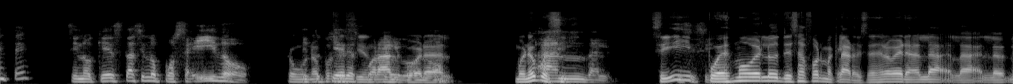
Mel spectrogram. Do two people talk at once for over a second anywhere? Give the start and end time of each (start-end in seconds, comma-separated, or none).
3.0-4.5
